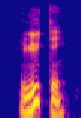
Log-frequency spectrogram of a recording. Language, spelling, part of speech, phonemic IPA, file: French, lutter, verb, /ly.te/, Fr-lutter.ogg
- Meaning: 1. to struggle, to fight 2. to wrestle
